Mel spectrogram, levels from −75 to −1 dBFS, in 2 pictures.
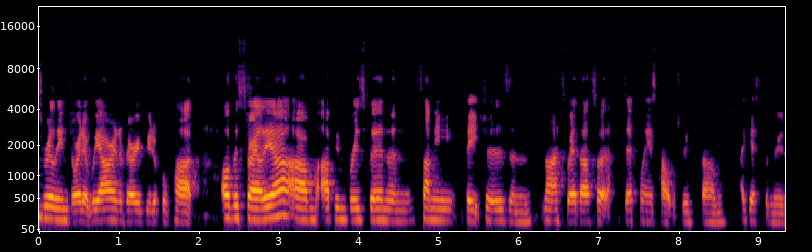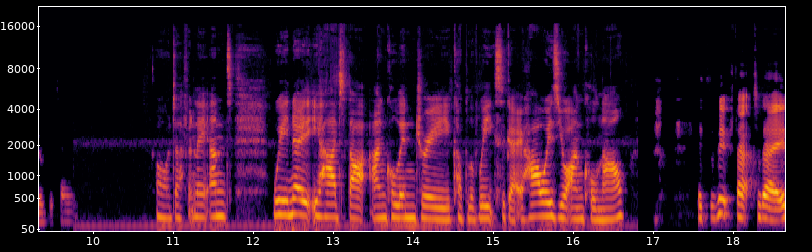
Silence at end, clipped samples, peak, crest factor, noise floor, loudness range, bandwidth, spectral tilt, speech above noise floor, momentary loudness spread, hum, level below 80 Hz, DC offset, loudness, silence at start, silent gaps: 0 s; under 0.1%; -2 dBFS; 18 dB; -48 dBFS; 10 LU; 17 kHz; -4 dB/octave; 28 dB; 16 LU; none; -52 dBFS; under 0.1%; -20 LUFS; 0 s; 16.82-16.96 s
